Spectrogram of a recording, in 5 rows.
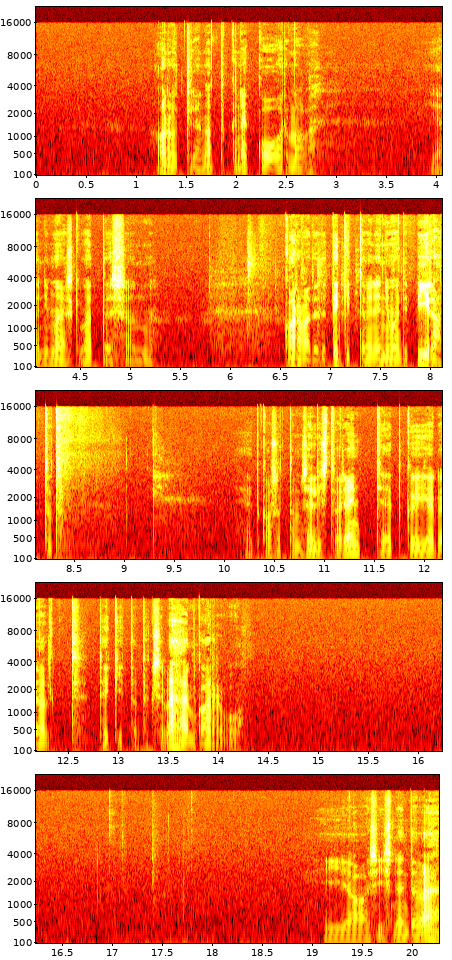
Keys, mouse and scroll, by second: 12.4 click, 17.7 middle click, 19.9 shift+middle click.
